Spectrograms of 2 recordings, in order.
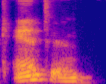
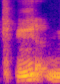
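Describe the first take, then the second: First: The T in the middle is pronounced. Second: The T in the middle is dropped. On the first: This is how outsiders say it. "instead of" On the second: This is how locals say it. "my Wisconsin accent has now re- evolved to a Canton accent because I say"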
